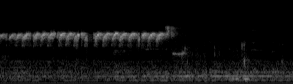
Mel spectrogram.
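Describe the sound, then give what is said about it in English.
Small bird chirping in a rapid, high-pitched series of many short notes that runs steadily, then breaks off, leaving a faint low hum behind. “A cute little birdie in the background.”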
